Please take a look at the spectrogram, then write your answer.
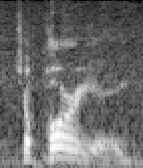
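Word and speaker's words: Topuria: And Ilia Tapora, Chaporier, or that's how he pronounces his name.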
